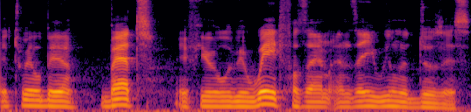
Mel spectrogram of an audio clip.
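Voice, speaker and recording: Fairly low in pitch, this man speaks with ordinary pitch variation. His pace is fairly slow. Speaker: company CEO. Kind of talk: live stream Q&A. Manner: halting.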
